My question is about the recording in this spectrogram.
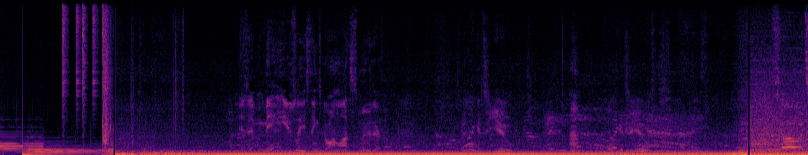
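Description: Background music for about the first second, cutting off abruptly. Then a steady engine drone with faint voices behind it. The drone glides up briefly and settles at a lower, louder pitch about a second before the end.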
